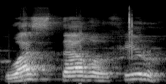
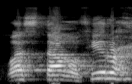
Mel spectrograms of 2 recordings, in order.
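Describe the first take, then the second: First: The ending is said lightly, without pressing. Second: The ending is said with heavy pressure. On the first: The speaker calls it right. "এখানে যদি আমরা থামি তাহলে আমাদের এই উচ্চারণটা হচ্ছে" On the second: The speaker calls it wrong. "এরকম চাপ দেওয়া যাবে না"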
